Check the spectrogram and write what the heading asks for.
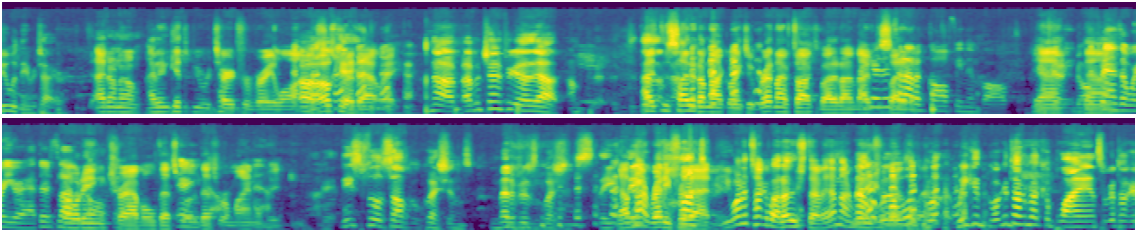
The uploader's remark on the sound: Recorded at MJUnpacked NYC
